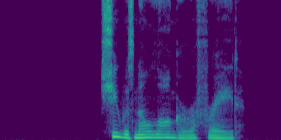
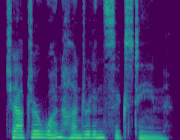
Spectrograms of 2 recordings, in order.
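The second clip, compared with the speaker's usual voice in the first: plain reading voice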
